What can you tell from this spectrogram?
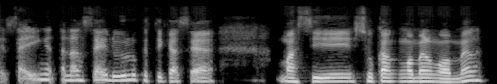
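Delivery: normal talking voice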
